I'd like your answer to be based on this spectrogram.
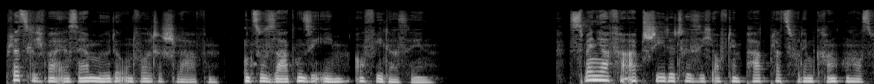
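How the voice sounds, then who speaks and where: A narrator reading a story in a calm, measured way. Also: medium pitch, husky. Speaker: audiobook narrator. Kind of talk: scripted narration.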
